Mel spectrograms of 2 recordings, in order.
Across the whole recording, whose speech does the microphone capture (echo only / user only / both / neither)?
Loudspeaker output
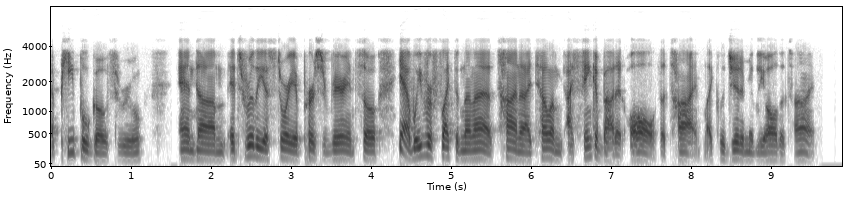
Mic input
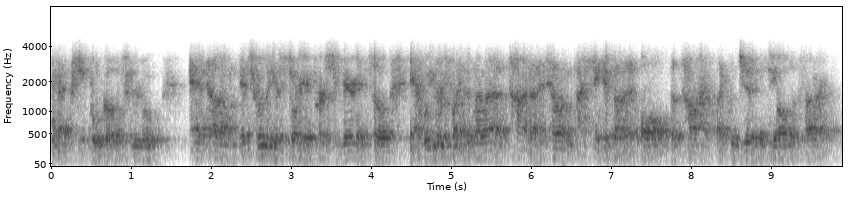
echo only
